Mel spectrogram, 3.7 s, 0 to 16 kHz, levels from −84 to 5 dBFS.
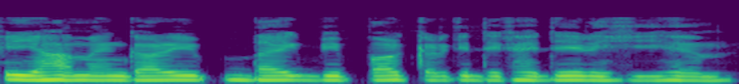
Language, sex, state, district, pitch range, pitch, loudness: Hindi, male, Arunachal Pradesh, Lower Dibang Valley, 130-135 Hz, 135 Hz, -16 LUFS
